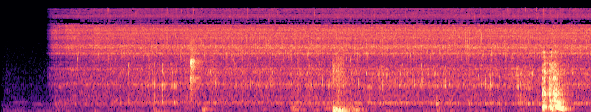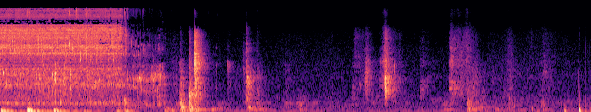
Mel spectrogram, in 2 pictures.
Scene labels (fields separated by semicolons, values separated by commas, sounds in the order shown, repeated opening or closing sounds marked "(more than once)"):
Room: bathroom; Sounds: running water, door (more than once), footsteps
